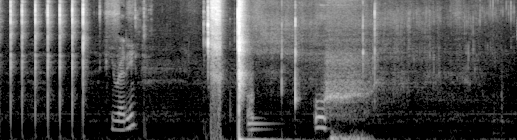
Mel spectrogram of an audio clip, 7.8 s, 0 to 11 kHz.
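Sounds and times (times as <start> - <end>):
speech: 1.7 - 2.2, 3.7 - 4.0, 4.7 - 5.2
can of sparkling water cracked open: 3.1 - 4.6
person exclaiming: 4.8 - 5.3
sparkling water fizzing: 4.9 - 7.7.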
